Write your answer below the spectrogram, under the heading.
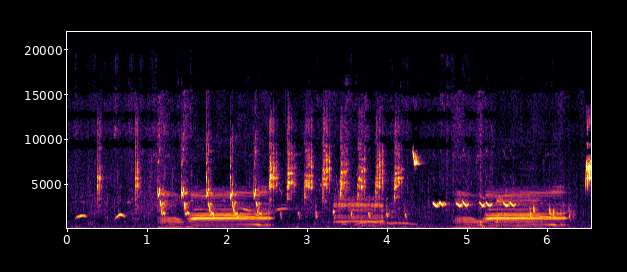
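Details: Village cattle heading down a road to the pen in the morning; two long, steady, deep harmonic moos, each about a second and a half, separated by a quieter gap, with faint bird chirps and footsteps behind.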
